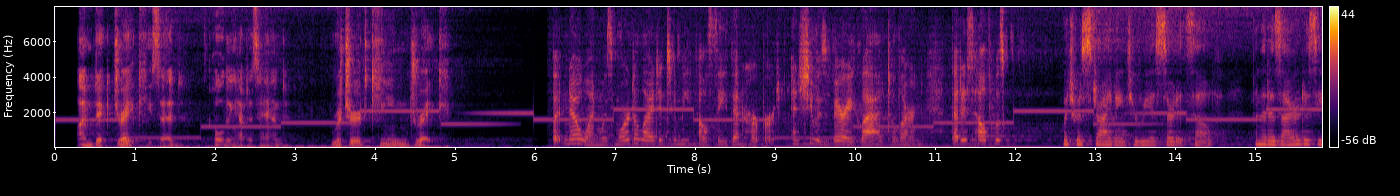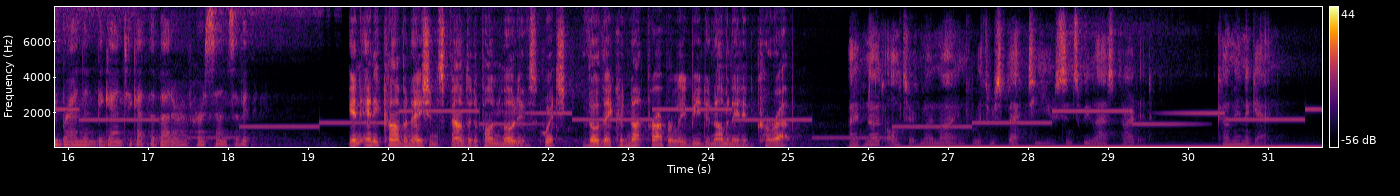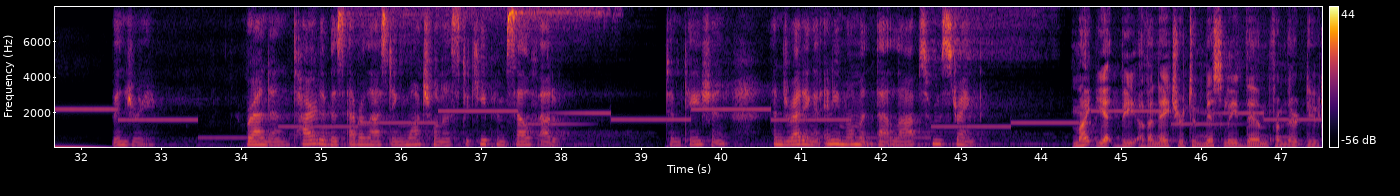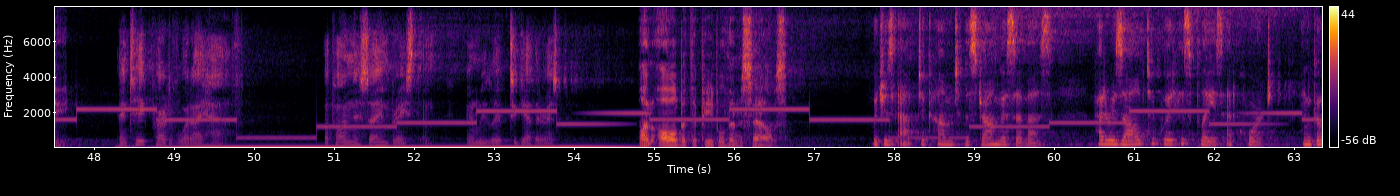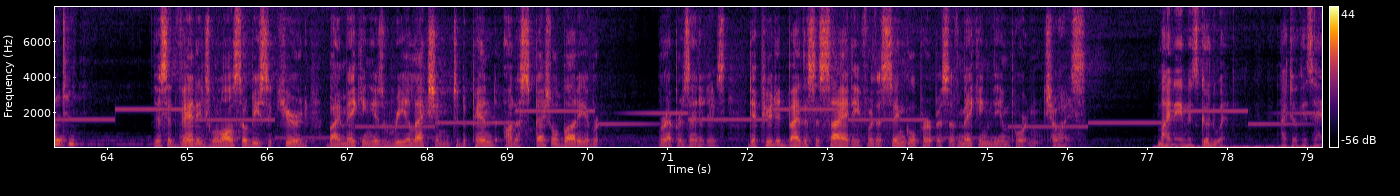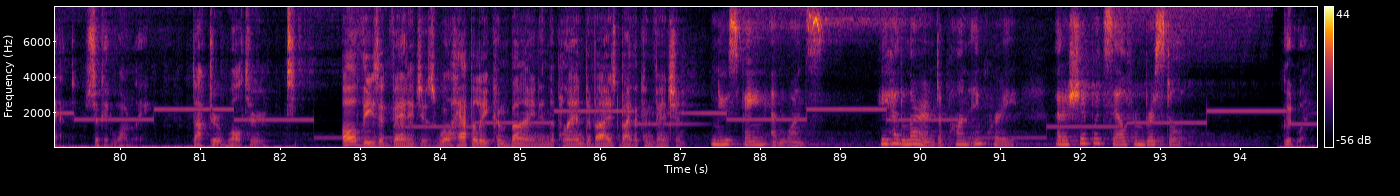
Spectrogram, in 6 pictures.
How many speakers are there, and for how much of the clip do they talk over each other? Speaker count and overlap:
5, no overlap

